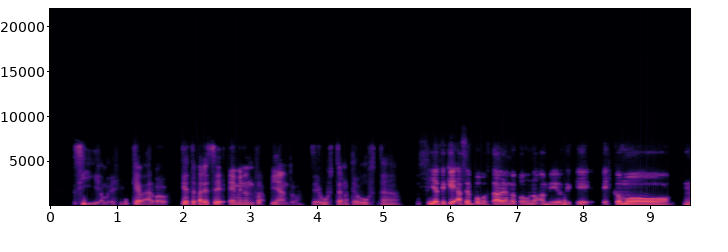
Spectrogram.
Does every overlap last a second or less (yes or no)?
yes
